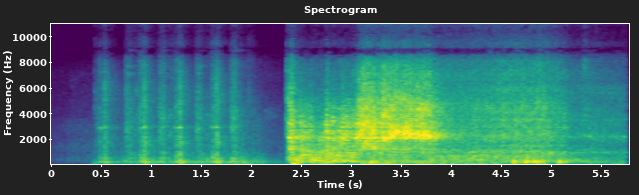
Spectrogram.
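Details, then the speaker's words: Rebuilt Fummins diesel engine with turbos, injection pump timing just set, first start after four months, cold and possibly low on fuel: cranks about six even compression strokes, then catches cleanly and runs steady; a healthy cold start. "Sounds fantastic. Yeah, she's just got, it's cold."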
